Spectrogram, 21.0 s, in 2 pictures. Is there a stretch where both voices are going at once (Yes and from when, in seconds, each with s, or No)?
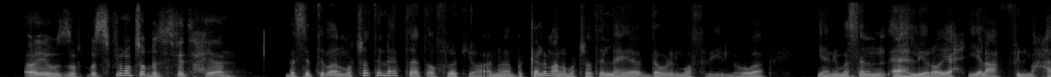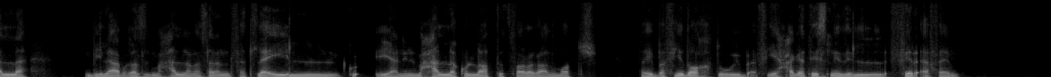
No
